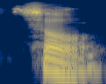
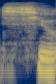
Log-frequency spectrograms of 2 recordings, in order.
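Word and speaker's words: sew: ஆனால் இதில் வந்து ஷோ அப்படின்னு ப்ரொனவுன்ஸ் பண்ணுது. ஓகே, இதில் உள்ள ப்ரொனவுன்ஸ் இப்போ கற்றுக்கலாமே. ஸோ ஸோ ஆனால் இதை நம்ம ப்ரொனவுன்ஸ் பண்ணுறது சிவ் அப்படின்னு பண்ணுவாங்க, சிவிங் மிஷின் தான் வந்திருக்கு. ஸோ சோ சோ அப்படின்னு வச்சுக்கோங்க, சோனா தை.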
